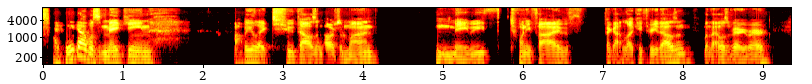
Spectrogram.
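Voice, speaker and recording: A man with an American accent, somewhat breathy, dark and mellow in tone, fairly low in pitch with ordinary pitch variation, at a moderate pace with long, frequent pauses, on a very clean recording with a silent background. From California. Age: 30s. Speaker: insurance sales agent and army veteran. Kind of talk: casual chat. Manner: halting; laid-back.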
